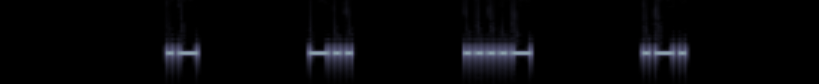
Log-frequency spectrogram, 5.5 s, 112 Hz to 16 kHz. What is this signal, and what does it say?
Morse code, heard as a keyed tone, about 30 wpm, spaced as for 10 wpm, 700 Hz. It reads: AD4R
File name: Lesson 17g - Letter u - Call Signs 30wpm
